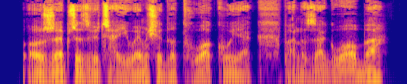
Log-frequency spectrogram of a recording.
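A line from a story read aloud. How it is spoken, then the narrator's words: Muttered. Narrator (Polish): mruknął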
